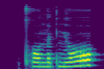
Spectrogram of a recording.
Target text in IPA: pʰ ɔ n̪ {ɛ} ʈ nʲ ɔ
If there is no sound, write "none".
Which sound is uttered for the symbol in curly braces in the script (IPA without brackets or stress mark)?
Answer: ɛ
